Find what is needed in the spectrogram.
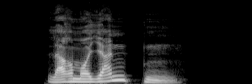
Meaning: inflection of larmoyant: 1. strong genitive masculine/neuter singular 2. weak/mixed genitive/dative all-gender singular 3. strong/weak/mixed accusative masculine singular 4. strong dative plural
- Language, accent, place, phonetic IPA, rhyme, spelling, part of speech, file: German, Germany, Berlin, [laʁmo̯aˈjantn̩], -antn̩, larmoyanten, adjective, De-larmoyanten.ogg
